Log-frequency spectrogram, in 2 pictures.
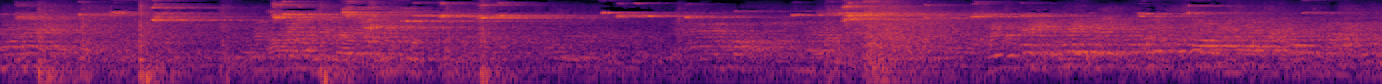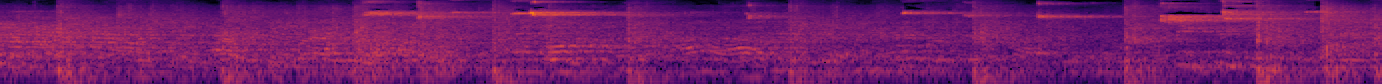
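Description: A crowd of spectators murmurs and calls out in an echoing hall.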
